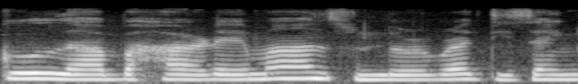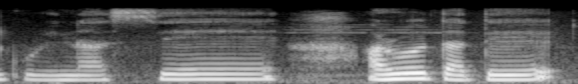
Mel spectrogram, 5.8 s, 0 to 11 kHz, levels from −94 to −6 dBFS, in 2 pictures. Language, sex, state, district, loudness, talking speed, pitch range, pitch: Nagamese, female, Nagaland, Kohima, -16 LUFS, 135 wpm, 185-205 Hz, 195 Hz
